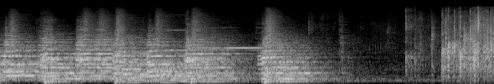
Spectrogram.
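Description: A brass band plays a final chord in an echoing hall.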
